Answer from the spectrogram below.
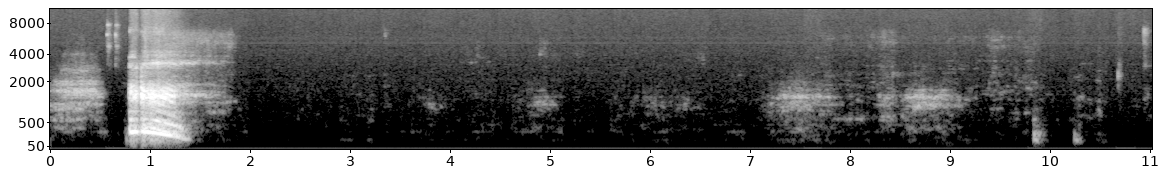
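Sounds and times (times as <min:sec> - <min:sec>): person clearing throat: 0:00.8 - 0:01.5.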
